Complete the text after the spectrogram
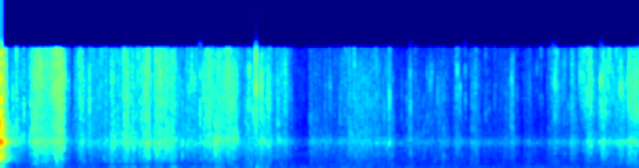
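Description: A plastic bag crinkles as it is unwrapped.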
